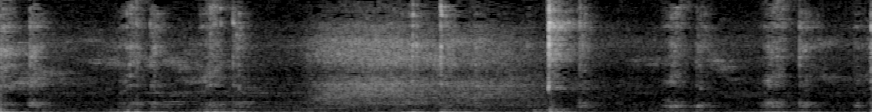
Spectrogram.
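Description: Large steel tailor's shears cutting through net fabric and lining on a table, a series of snips and blade crunches at an uneven pace.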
